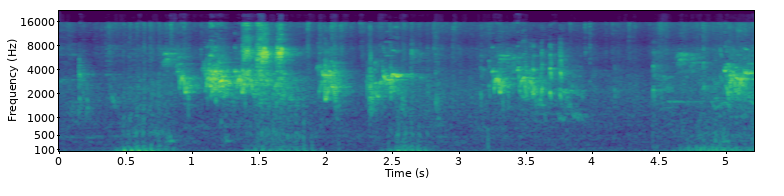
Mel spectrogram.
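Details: Budgerigars singing happily: bursts of scratchy, warbling chatter and squeaky chirps come in waves about every second, mixed with low fluttering thumps of flapping wings.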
